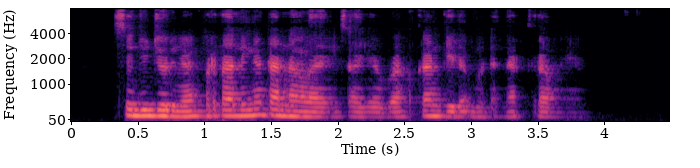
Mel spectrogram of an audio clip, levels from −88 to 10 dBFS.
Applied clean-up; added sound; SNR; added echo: neural mask model DeepFilterNet 3.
